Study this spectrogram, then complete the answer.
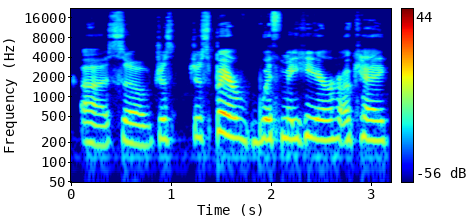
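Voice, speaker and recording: A woman's fairly high voice at a fairly slow pace, in a very clean recording with a silent background. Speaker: conlang hobbyist presenting a constructed language. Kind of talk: tutorial. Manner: halting.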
